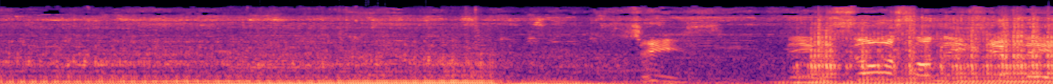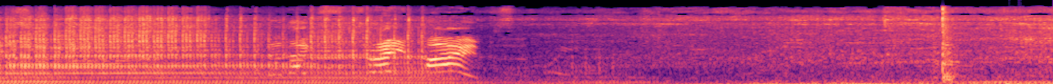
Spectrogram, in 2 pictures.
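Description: Jeepney engine running steadily, its pitch sagging about three seconds in as it eases off, then picking up again. From about four seconds in until near eight seconds, a voice carries over the engine, rising and falling in pitch.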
